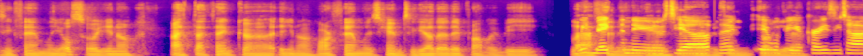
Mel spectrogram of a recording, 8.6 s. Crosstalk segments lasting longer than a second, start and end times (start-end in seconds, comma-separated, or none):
5.7-8.1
